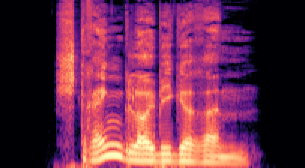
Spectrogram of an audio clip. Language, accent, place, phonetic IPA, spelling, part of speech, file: German, Germany, Berlin, [ˈʃtʁɛŋˌɡlɔɪ̯bɪɡəʁəm], strenggläubigerem, adjective, De-strenggläubigerem.ogg
- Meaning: strong dative masculine/neuter singular comparative degree of strenggläubig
